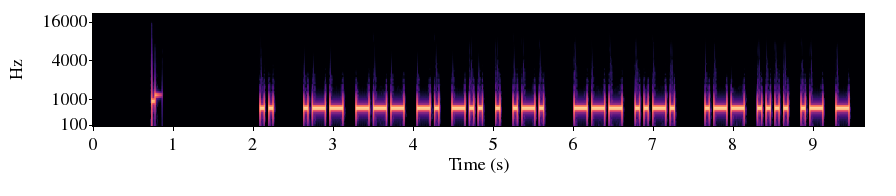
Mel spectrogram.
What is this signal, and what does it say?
Morse code, heard as a keyed tone, about 22 wpm, 700 Hz. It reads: I WONDER OF WHAT
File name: practice / 22wpm / Sentences with 2-Word Phrases - 22wpm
